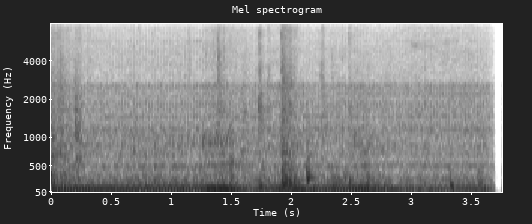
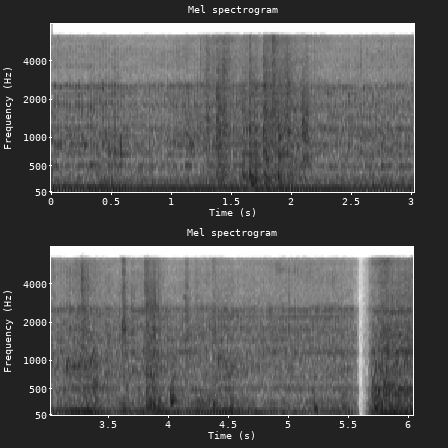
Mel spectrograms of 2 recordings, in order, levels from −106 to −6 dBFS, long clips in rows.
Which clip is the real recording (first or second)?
first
